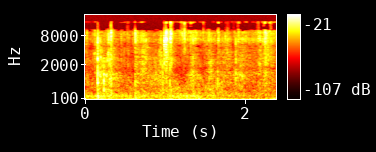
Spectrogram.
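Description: Horse walking on the dirt footing of a round pen, its hooves landing in several separate footfalls.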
